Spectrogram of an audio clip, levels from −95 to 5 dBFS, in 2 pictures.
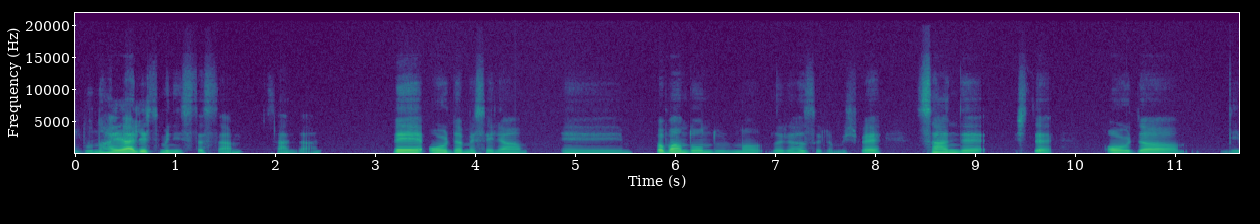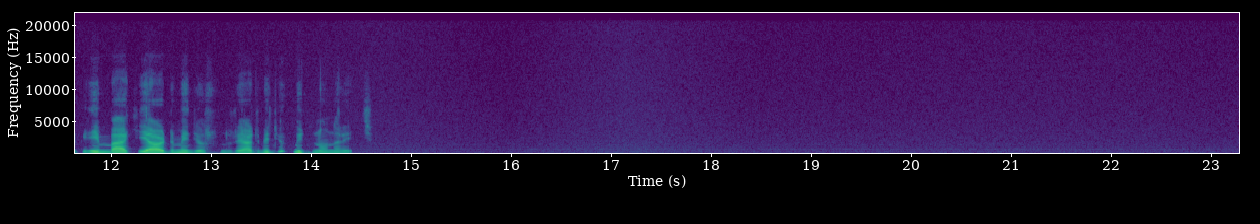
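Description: Dropped samples at 4.40 and 10.52 s: each is a single sharp click in the speech, likely where a fraction of a millisecond went missing and the waveform jumped.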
